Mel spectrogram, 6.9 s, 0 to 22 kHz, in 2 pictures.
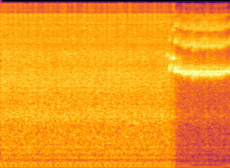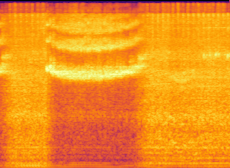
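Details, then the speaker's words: Porsche 944 after an engine swap and a gasket fix that ended its running on three cylinders, warming up: over a steady-running engine, a shrill squeal comes twice, about a second each, sagging slightly in pitch; unsure whether it is a belt or the fan bearing. "there might be a board in the way yeah not sure if that's a belt or maybe the fan bear"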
